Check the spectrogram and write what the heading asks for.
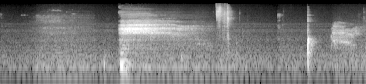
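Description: A person shifting about in a chair. About two seconds in comes a sudden loud breathy hiss that fades over a second or so, then a few sharp clicks and a short rustle.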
